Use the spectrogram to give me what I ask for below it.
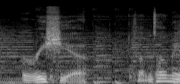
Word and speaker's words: Rixia: Hold up, is her name Rixia or Risha? Rixia.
